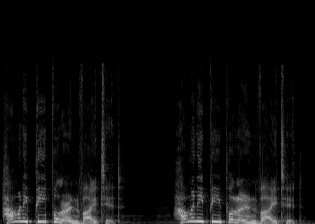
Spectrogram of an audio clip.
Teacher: L'intonation descend et on arrive au grave à la fin.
